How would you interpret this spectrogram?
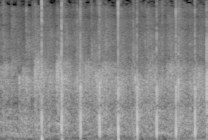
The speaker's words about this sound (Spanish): El aplauso al Señor.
